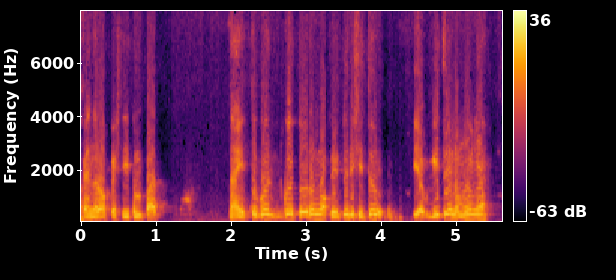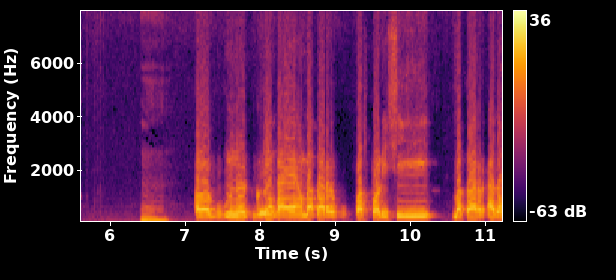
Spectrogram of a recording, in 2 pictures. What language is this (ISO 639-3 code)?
ind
